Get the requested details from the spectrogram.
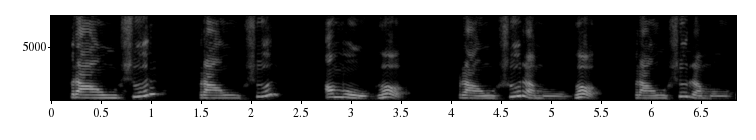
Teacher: शु रस्व और आधा र बोल के अ पूरा बोलना है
